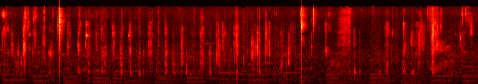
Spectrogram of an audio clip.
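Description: Close-up eating sounds: wet chewing and slurping of stir-fried instant noodles, full of sharp little mouth clicks, over soft background music with held low notes.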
